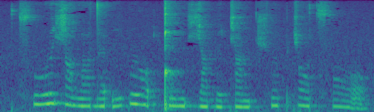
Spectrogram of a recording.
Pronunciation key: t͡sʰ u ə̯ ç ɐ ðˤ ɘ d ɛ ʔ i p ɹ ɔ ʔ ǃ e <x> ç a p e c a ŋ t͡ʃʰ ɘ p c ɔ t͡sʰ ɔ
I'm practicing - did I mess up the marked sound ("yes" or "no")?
yes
